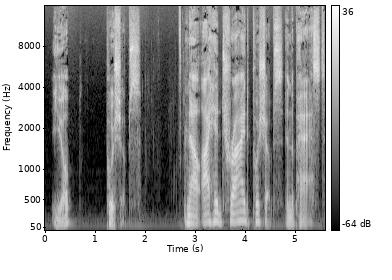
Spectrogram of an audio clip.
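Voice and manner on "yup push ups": imitated deep, powerful voice. Retelling a man's second reply to the speaker, imitating a deep powerful voice. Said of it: "in this incredibly deep and powerful voice".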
